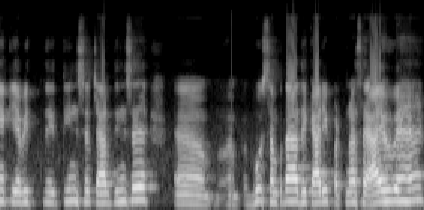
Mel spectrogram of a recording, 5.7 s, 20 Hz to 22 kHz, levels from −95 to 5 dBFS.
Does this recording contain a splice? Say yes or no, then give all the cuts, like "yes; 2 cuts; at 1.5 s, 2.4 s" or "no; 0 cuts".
no; 0 cuts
